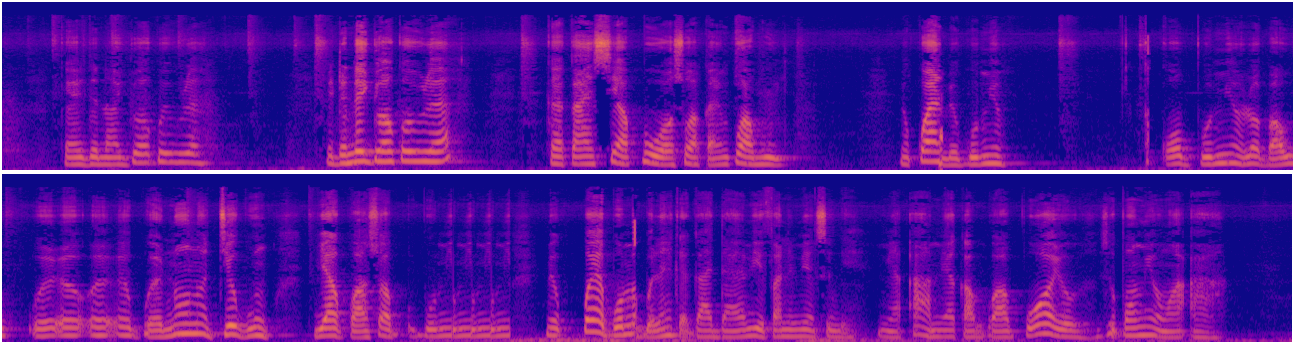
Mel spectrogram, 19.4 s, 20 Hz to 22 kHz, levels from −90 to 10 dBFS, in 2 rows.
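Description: A speech recording carrying two kinds of fault. Damaged data in a compressed stream produces three brief glitches, each about 50 ms long: at 7.00 to 7.05 s, at 8.56 to 8.61 s just before "gɔɔ bo", and at 14.39 to 14.44 s between "mìŋ kpɛɛyɛ̀ bo" and "gbɛlɛiŋ kɛ̀ kȧ dȧȧè". Corrupted bytes make the decoder misread frames and resynchronise on a later header, so each is a one-off garbled blip, never a repetition. The CD stuck on one turn fault, from 13.05 to 13.49 s after "sùȧ bo" and before "mìŋ kpɛɛyɛ̀ bo", is different: the same 144 ms slice plays three times with a tiny mute at each jump, giving an even mechanical stutter of identical material rather than a single burst of noise.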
